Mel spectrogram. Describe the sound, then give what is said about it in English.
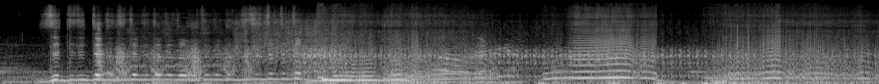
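A person vocally imitates a car engine starting and revving, a continuous buzzing, sputtering drone that rises and falls in pitch for several seconds, fairly loud. “Go ahead and start the engine.”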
